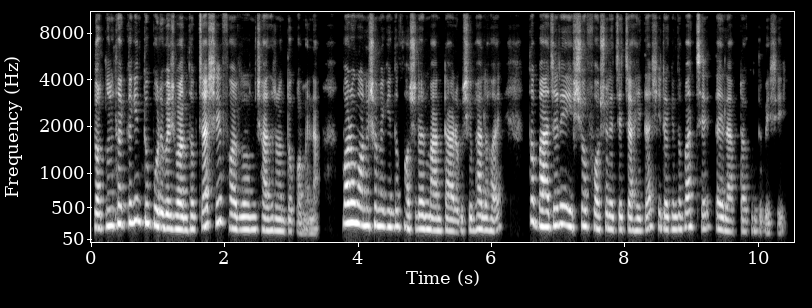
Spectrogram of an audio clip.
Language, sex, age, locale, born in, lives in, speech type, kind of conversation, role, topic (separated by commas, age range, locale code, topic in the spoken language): Bengali, female, 25-29, bn-BD, Bangladesh, Finland, read, expert-assistant, expert, আমরা কীভাবে সহজ কিছু পরিবর্তন এনে চাষবাসকে আরও টেকসই করতে পারি?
